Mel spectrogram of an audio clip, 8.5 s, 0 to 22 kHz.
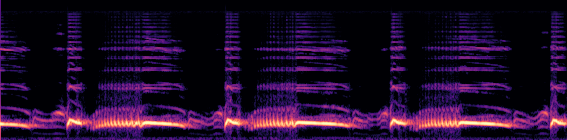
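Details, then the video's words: Repeated cooing of a white Barbary dove: a quick rising note, then a vibrating, rolling murmur easing into a long, gently sinking hoot. Three full phrases are heard, evenly spaced, in a quiet setting. "SUARA PUTER PUTIH || JERNIH 3 DETIK LANGSUNG NYAUT || SUARA BURUNG PUTER MERDU"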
